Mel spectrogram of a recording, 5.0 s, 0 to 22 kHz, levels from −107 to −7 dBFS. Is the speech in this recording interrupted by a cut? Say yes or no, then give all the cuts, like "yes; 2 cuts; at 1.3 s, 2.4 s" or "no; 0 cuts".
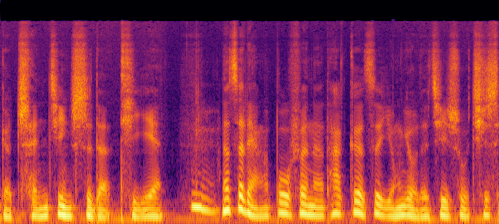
yes; 1 cut; at 2.2 s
